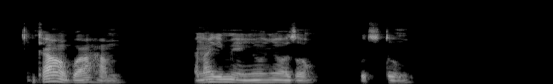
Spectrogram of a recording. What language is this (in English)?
Igbo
